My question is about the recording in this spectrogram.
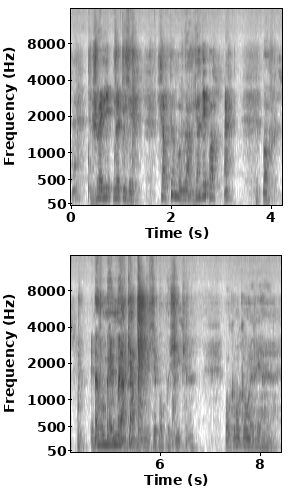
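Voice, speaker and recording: Speaking fairly quickly in a slightly high voice with vocal fry, a children's entertainer plays a goblin expert in a playful live comic show. He talks straight to the young crowd and coaxes them, in an echoey live venue with background noise.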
